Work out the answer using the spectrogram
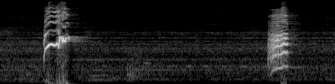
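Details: Kept white-shouldered starling (Jalak Rio Rio) singing as a master song for other songbirds: two loud, sharply upslurred whistled notes over two seconds apart, separated by quiet.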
